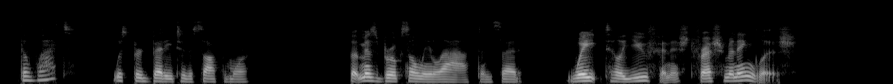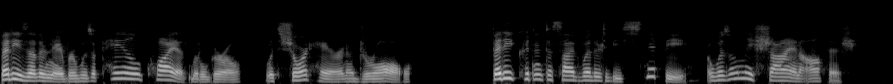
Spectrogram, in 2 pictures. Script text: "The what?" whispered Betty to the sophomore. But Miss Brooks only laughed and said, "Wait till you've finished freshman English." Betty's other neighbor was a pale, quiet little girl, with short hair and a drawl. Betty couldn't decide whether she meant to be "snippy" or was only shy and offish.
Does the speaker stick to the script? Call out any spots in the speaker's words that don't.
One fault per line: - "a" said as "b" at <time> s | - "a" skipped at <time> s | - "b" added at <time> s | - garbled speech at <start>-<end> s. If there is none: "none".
- "she meant" skipped at 14.9 s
